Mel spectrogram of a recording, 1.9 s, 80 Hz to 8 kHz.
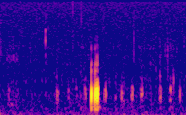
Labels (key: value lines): label: biophony, knock croak
recorder: SoundTrap 300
